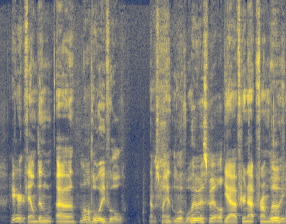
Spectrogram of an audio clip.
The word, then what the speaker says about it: Louisville: come if you're not a native of Louisville and you come in here and say like Louisville yeah or something well no people don't like that I I really don't care but um it's pronounced Louisville it's really besides the point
